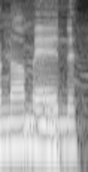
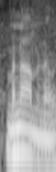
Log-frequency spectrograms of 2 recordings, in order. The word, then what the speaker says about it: Menominee: Well, first off, Menominee is pronounced Menominee. Men-amo-e. Menominee.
